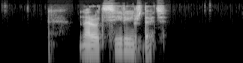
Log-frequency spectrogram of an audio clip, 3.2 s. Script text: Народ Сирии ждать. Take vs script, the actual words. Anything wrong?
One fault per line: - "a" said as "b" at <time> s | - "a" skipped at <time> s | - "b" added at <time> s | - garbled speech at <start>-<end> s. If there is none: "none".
none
